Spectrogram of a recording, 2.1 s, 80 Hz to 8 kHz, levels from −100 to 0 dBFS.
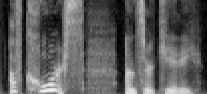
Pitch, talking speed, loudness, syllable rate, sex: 270 Hz, 115 wpm, -17 LUFS, 5.5 syllables/s, female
